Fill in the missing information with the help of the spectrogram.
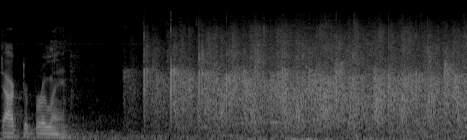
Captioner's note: audience claps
